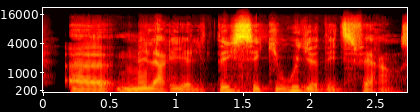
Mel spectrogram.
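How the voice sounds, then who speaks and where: On a very clean recording with a silent background, a man with a Quebec accent speaks at a moderate pace in a medium-pitched voice with a dark, mellow tone. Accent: Québécois French. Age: 60s. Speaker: social worker and conference speaker. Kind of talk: conference presentation. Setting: conference with audience.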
